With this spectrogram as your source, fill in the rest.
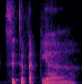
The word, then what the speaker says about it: Civitavecchia: And Kelly and Doug said it's called Civitavecchia. Civitavecchia, that's what I said. Civitavecchia. Well, there's how you say it. Oh, there's another one. What's that? Corinne as well. Oh, Corinne's saying Civitavecchia.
